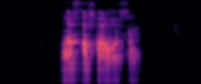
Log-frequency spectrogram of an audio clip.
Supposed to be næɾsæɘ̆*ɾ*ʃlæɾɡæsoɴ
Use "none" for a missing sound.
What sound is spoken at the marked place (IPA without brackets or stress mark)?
none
